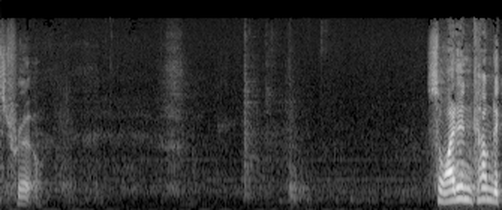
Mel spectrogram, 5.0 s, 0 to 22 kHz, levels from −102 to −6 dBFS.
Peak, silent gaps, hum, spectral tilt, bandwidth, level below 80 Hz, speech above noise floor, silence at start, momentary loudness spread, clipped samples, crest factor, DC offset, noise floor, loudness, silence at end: -4 dBFS; none; none; -2.5 dB/octave; 15.5 kHz; -88 dBFS; 45 dB; 0 s; 22 LU; under 0.1%; 26 dB; under 0.1%; -69 dBFS; -23 LUFS; 0 s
